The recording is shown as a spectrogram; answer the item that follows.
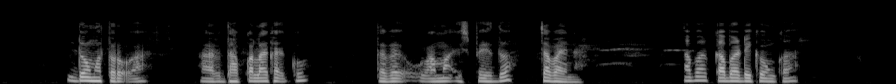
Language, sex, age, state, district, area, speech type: Santali, male, 18-30, West Bengal, Purba Bardhaman, rural, spontaneous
